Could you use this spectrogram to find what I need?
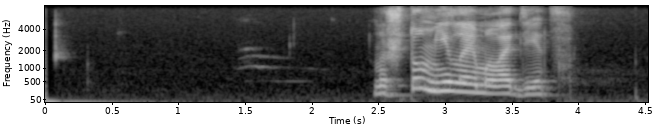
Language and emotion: Russian, positive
